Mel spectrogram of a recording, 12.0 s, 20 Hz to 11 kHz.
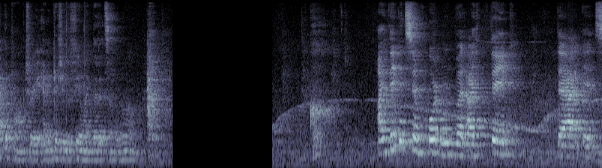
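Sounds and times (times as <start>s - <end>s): siren wailing: 5.5s - 12.0s.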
